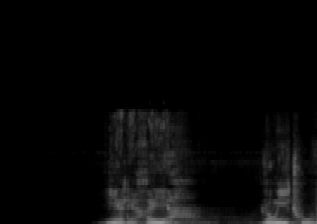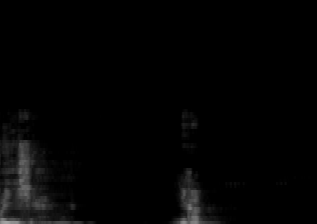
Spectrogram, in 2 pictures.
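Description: A middle-aged man speaks calmly and closely.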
